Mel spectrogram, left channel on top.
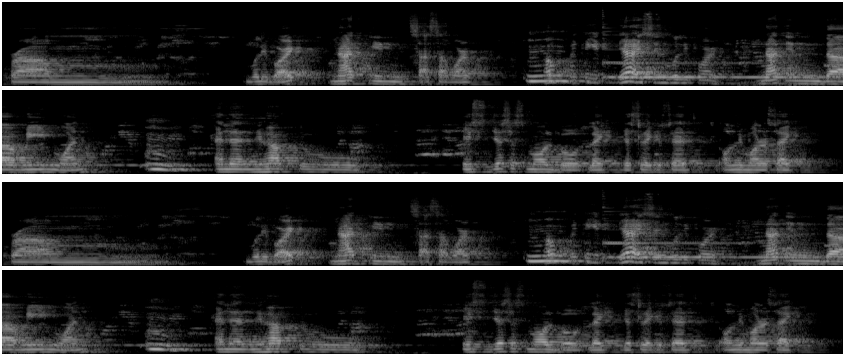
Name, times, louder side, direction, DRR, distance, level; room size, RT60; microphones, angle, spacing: voice 1, 0.1-2.0 2.4-2.9 3.3-4.7 5.4-7.2 7.5-9.3 10.5-12.0 13.0-15.3 15.6-16.4, left 1 dB, 30° left, 2 dB, 2.8 m, -34 dB
voice 2, 1.6-1.9 5.2-5.7 7.4-7.6 9.6-10.4 11.9-12.0 12.6-13.1, right 1 dB, 50° left, 6 dB, 4.4 m, -37 dB
Chink clink, 6.0-11.4, left 2 dB, 10° left, 3.7 m, -41 dB
29.5 x 21.0 x 9.7 m, 0.92 s
head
